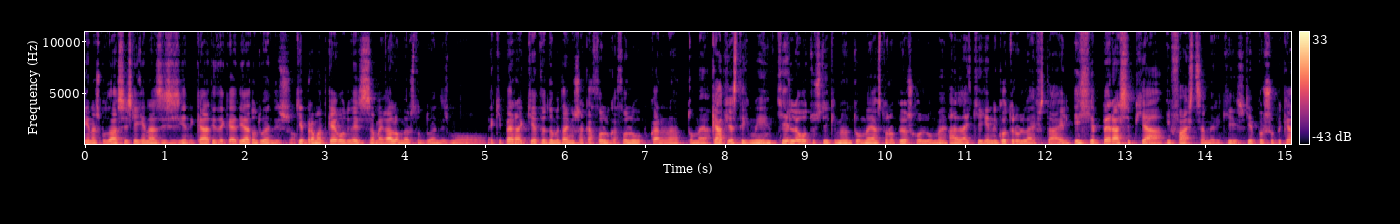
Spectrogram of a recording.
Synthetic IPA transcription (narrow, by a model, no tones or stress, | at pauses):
ʝɐnɐspuðɐsisceʝɐnɐzisizʝe̞nikɐt̪iðe̞kɐet̪iɐt̪ond̪ue̞nd̪iso̰ce̞pɾɐɣmɐt̪i̥kɐeɣo̞ezisɐme̞ɣɐlo̞meɾot̪o̞nd̪ue̞nd̪izmṵe̞̰cipe̞ɾɐce̞ðend̪o̞me̞t̪ɐɲosɐkɐθo̞lukɐθo̞lupu̥kɐne̞nɐt̪o̞me̞̰ɐ̰kɐpçɐst̪iɣmicele̞oot̪usinɟecɾimenut̪o̞me̞ɐst̪o̞no̞pio̞ɐsxo̞lume̞ɐlɐce̞ʝe̞niko̞t̪e̞ɾulɐjfst̪ɐ̰iliçe̞pe̞ɾɐsipçɐ̰ifɐsit̪i̥sɐme̞ɾḭcisce̞pɾo̞so̞pikɐ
